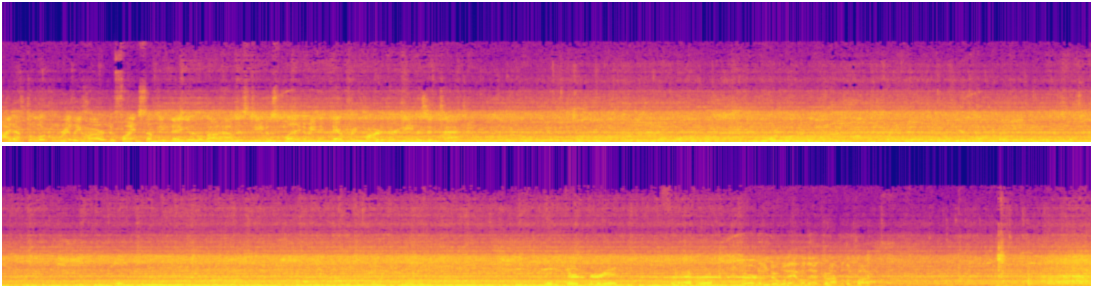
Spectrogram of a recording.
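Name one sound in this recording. Ice hockey video game sound plays through television speakers.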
